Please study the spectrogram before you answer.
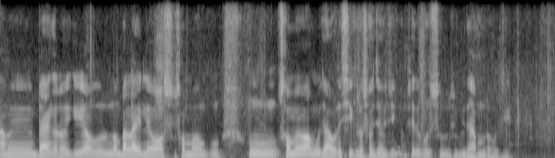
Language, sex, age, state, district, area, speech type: Odia, male, 30-45, Odisha, Kendujhar, urban, spontaneous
